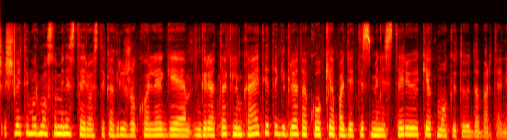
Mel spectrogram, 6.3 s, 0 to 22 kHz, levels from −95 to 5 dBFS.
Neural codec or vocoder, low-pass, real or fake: none; 10.8 kHz; real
